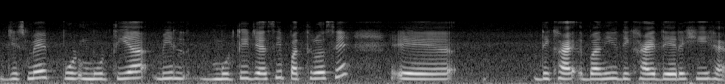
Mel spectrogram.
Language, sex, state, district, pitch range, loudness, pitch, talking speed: Hindi, female, Uttar Pradesh, Hamirpur, 250-275 Hz, -17 LUFS, 255 Hz, 105 wpm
